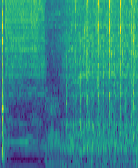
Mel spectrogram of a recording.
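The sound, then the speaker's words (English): A sewing machine stitches layers of fabric together into three-layer face masks in Melbourne, running steadily, its needle tapping in a quick mechanical rhythm over a low motor hum, with no talking. “Now that I've got my layers, I'm going to put them together and I'm going to sew them.”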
